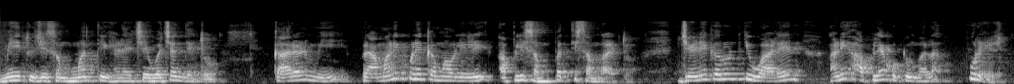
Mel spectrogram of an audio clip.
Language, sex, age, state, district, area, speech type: Marathi, male, 45-60, Maharashtra, Raigad, rural, read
